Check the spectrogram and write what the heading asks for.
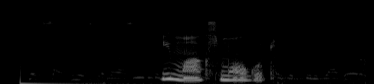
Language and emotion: Russian, sad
